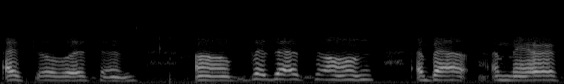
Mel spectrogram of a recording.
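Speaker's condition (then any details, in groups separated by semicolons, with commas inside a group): ALS; terminal, symptoms from early 2023, diagnosed after at least six months, walking distance steadily declining; great difficulty speaking, speech garbled, still talking and swallowing food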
